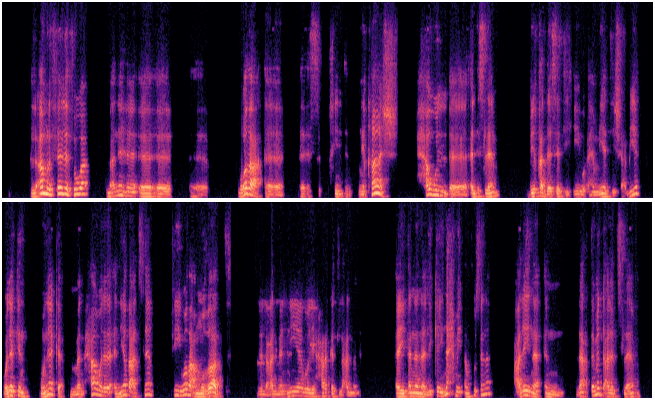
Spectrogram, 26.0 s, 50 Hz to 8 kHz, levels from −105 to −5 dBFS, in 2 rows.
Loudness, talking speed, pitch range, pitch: -27 LUFS, 80 wpm, 120-190 Hz, 140 Hz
